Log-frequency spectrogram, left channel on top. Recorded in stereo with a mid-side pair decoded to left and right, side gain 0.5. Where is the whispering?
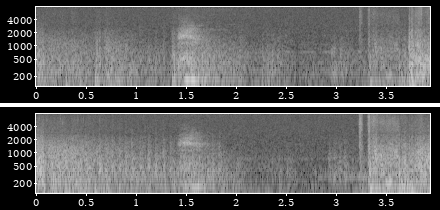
45° left, 4.5 m.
